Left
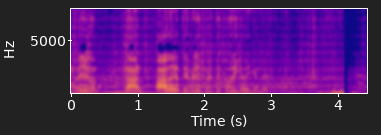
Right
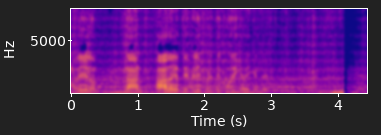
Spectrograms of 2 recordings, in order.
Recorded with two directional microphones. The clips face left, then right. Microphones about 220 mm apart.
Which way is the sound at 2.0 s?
55° right (ahead or behind).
